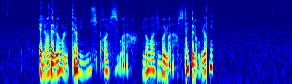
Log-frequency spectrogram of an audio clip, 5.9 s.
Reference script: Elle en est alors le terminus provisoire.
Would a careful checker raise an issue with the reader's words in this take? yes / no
yes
